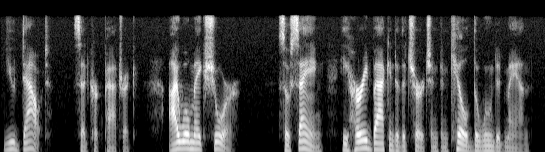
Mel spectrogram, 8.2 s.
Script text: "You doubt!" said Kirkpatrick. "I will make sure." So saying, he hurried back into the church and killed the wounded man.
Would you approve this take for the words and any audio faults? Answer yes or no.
no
